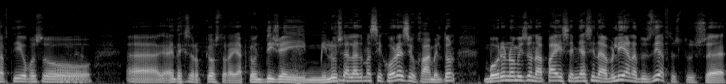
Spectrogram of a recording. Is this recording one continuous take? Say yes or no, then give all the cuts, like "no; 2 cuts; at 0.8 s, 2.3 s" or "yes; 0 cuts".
yes; 0 cuts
